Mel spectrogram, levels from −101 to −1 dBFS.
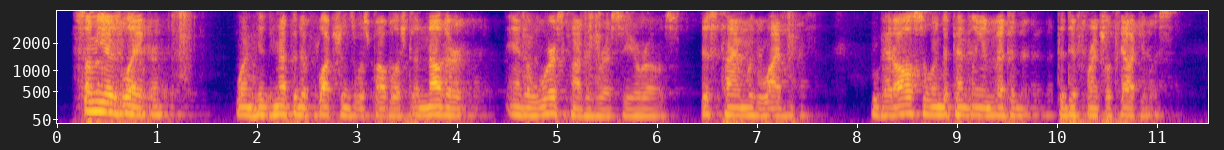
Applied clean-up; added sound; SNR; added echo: neural mask model DeepFilterNet 3.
